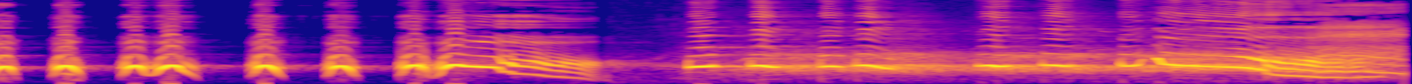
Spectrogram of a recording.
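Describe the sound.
A person imitates barred owl hoots: a rhythmic series of loud hoots ending in a drawn-out descending call, followed after a brief pause by a second answering series from a group mimicking the same pattern.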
